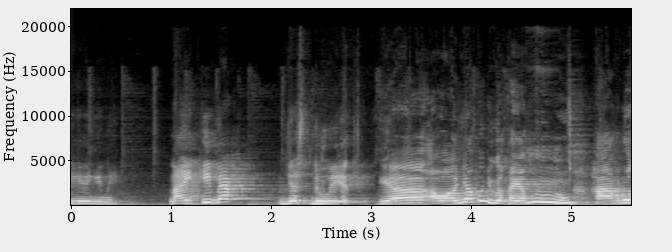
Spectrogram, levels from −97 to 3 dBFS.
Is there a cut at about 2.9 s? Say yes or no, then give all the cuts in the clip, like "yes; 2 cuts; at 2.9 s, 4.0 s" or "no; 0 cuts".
yes; 1 cut; at 2.9 s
